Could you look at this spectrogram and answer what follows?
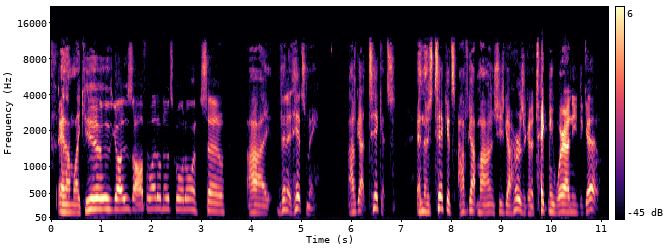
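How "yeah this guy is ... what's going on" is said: imitated drunk speech, higher and louder. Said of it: "I'm shit-faced drunk".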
